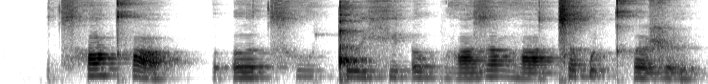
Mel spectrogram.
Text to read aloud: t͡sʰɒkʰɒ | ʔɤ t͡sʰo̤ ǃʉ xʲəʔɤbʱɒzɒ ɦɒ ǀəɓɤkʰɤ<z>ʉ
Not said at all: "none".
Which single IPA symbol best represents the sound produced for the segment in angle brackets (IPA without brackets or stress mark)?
ʐ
